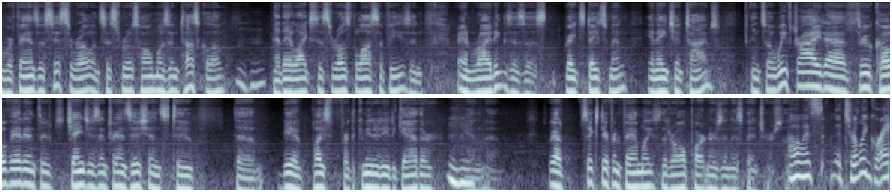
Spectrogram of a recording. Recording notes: Recorded at Tusculum Brewing Company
